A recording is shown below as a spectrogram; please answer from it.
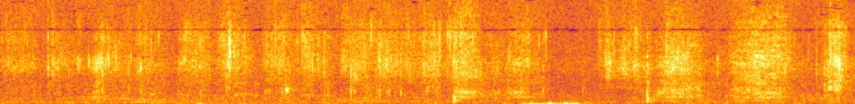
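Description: A long knife slicing through smoked beef shoulder clod on a wooden cutting board, with faint scraping and a few soft thuds on the board, the loudest just under three seconds in.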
